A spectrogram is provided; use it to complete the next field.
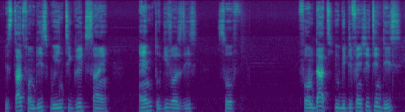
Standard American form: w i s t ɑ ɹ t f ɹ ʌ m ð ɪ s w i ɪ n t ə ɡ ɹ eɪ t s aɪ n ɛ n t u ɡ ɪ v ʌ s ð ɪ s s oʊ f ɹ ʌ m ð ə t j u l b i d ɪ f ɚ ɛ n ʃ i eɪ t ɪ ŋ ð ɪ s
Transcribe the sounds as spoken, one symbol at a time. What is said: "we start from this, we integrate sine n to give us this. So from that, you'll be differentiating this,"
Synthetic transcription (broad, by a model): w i s t ɑ t f ɹ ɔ m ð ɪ s w i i n t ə ɡ ɹ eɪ t s aɪ n ɛ n t u ɡ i v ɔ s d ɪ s s oʊ f ɹ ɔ m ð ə t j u w b i d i f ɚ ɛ n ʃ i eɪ t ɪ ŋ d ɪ s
